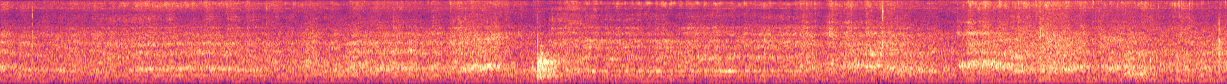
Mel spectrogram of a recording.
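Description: Small wheeled soccer robots' drive motors whirring as they move over the carpet, with a sharp knock about four seconds in.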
